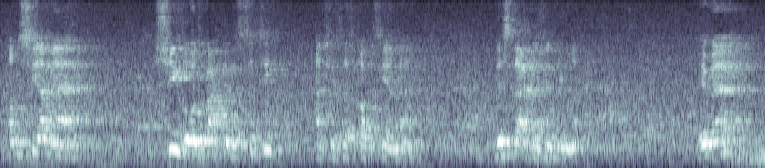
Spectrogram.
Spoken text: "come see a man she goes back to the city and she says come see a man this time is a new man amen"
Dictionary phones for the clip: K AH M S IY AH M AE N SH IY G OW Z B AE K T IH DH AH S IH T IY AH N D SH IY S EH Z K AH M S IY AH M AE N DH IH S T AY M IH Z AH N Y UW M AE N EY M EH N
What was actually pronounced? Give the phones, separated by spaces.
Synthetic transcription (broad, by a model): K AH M S IY AH M AE N SH IY G OW Z B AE K T IH DH AH S IH T IY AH N SH IY S EH Z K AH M S IY AH M AE N DH IH S T AY M IH Z AH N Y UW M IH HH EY M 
